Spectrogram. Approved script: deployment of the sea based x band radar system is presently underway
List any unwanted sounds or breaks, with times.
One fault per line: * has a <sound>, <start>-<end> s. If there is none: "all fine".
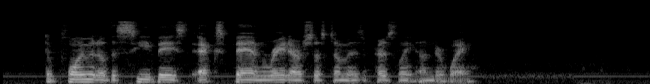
all fine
